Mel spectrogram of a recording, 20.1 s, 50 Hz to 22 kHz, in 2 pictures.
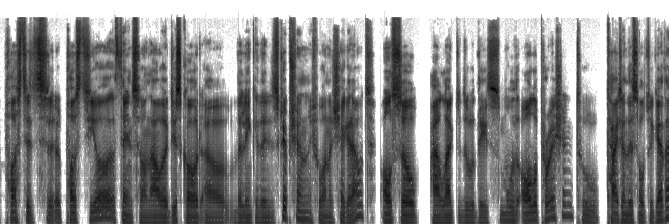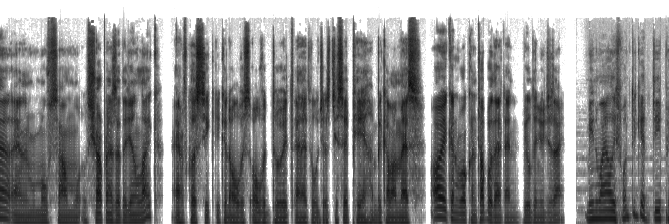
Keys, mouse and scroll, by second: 7.7 F12, 13.4 F12.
